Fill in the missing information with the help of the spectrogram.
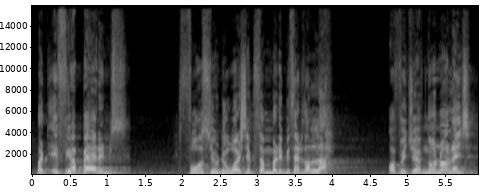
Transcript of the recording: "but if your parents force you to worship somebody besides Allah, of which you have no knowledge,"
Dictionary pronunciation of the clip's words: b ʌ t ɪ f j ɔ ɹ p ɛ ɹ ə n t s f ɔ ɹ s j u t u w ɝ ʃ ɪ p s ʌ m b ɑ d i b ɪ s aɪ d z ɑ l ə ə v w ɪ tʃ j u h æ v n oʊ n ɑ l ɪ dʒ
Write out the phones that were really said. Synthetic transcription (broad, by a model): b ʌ t ɪ f j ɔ p ɛ ɹ ə n t s f ɔ ɹ s j u t u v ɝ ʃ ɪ p s ʌ m b ɑ d i b ɪ s aɪ d z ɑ l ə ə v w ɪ tʃ j u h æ v n oʊ n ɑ l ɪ dʒ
